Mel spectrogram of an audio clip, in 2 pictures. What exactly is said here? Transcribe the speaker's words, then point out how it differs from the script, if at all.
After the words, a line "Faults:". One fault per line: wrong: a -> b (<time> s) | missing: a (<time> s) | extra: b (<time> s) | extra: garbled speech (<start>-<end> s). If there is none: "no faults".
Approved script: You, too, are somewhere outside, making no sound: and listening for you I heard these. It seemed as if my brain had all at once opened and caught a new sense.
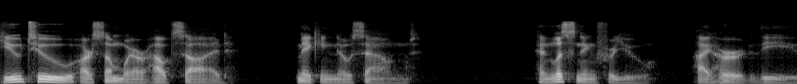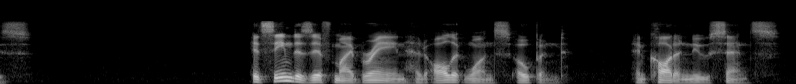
You, too, are somewhere outside, making no sound: and listening for you I heard these. It seemed as if my brain had all at once opened and caught a new sense.
Faults:
no faults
